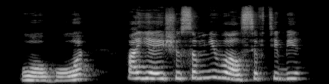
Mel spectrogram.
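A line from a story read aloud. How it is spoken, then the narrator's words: Laughing again. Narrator (Russian): опять засмеялся он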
